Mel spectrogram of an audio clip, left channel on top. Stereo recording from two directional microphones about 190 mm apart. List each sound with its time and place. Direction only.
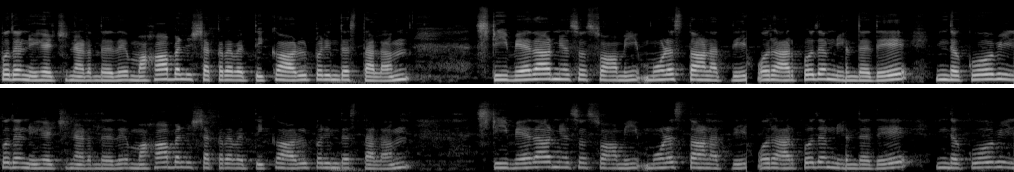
0.0 s a woman's voice: 30° left (ahead or behind)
